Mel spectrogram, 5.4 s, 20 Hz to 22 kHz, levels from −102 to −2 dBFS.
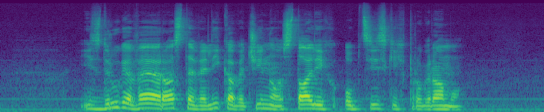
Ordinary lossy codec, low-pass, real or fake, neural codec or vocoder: none; 19.8 kHz; real; none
